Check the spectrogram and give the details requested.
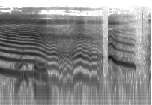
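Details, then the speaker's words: Baby girl, upset after being coaxed to sneeze while reading a book, cries: high-pitched wail with falling pitch, brief pause, then a second shorter cry. "oh all the pressure is getting to her getting upset"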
